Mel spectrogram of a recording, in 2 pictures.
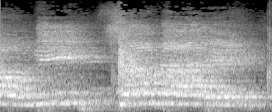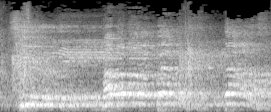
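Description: A group of voices singing together, holding long notes with short breaks between phrases.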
